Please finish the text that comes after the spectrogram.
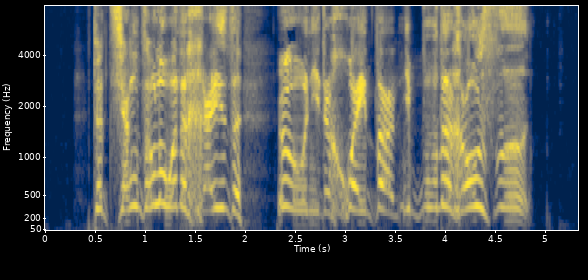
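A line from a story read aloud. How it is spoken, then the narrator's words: Shouting. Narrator (Chinese): 威尔夫喊道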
